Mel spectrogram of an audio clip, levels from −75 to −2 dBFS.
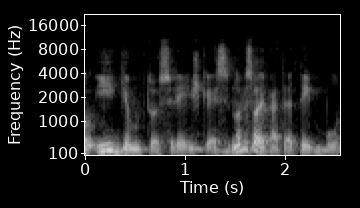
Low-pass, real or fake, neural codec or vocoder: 10.8 kHz; real; none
